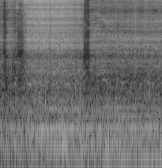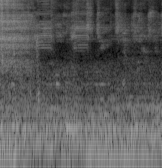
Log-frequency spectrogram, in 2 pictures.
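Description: A long breathy hiss, a person exhaling a hit of vapour from a dab rig, loudest near the start and stopping about four seconds in.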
